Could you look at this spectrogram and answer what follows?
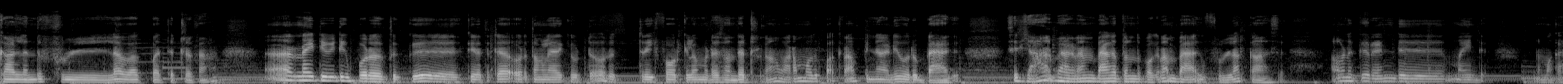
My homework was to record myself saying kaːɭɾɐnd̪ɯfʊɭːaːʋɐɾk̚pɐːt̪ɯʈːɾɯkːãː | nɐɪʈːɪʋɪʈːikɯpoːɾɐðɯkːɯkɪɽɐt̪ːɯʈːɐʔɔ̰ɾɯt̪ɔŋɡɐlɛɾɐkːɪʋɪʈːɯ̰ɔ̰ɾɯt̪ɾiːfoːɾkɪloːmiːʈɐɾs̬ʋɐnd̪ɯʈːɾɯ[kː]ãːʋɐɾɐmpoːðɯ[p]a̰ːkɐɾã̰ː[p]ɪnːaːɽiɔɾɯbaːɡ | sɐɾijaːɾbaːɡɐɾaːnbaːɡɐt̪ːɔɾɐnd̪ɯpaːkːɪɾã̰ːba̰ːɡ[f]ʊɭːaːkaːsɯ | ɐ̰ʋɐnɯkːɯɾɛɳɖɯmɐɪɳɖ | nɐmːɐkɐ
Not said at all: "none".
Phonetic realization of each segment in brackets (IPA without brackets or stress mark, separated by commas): kː, p, p, f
